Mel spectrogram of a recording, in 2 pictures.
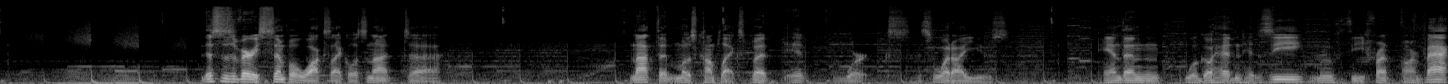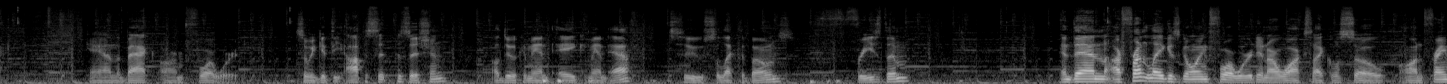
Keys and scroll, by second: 2.5 t, 5.5 t, 7.6 t, 11.1 z, 20.0 super+a, 22.6 super+f.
